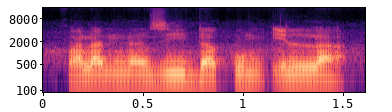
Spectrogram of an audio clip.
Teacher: Jadi langsung dibaca jelas, lanjut tanpa didengungkan. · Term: idhar syafawi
